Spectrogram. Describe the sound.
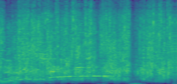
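An audience applauds with dense, steady clapping that fills the whole moment, while a few voices cheer and a thin whistle-like tone rises briefly through the noise.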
